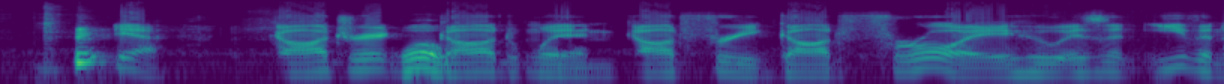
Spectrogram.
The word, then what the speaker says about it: Godwin: His name's it's not Godfrey, it's Godwin. Godwin, yeah, the guy with the sad eyes that are everywhere. Stupid Oh, I didn't Elden know. Ring names. Yeah, Godric, Whoa. Godwin, Godfrey, Godfroy, who isn't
